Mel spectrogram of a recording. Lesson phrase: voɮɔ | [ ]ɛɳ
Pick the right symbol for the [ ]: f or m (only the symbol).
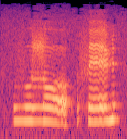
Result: f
